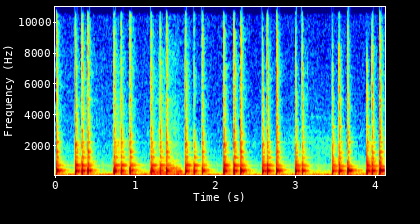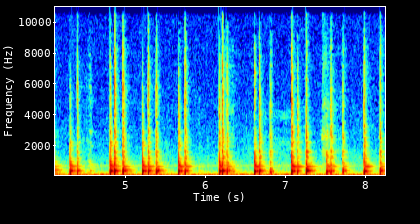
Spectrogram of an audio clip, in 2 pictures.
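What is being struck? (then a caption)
Printed metal tin box. A green printed hollow metal Pokemon card tin is held and tapped on its lid and sides with fingertips and short nails. The result is quick, short, hollow metallic ticks with a pitched ring near 380 Hz. They come in fast, uneven clusters over a faint low hum.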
